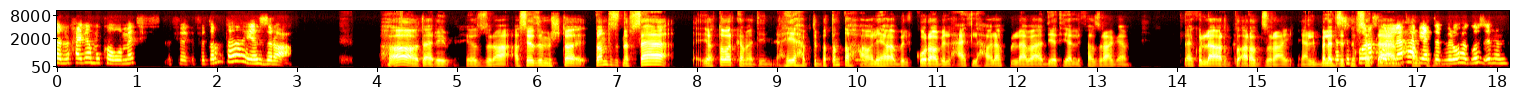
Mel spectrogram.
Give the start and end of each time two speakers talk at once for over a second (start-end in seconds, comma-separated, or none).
15.9-17.3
